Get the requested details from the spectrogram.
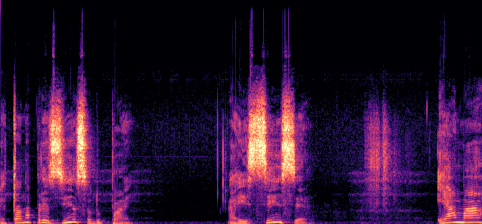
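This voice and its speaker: At a very slow pace, a man with a high pitch makes very wide pitch swings while keeping his loudness very even. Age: 70s. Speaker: pastor. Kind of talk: radio debate. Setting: radio studio.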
